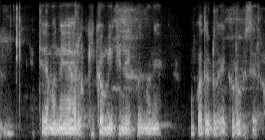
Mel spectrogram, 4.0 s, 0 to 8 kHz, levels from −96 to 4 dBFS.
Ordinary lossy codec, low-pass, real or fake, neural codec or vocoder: Opus, 32 kbps; 7.2 kHz; fake; vocoder, 22.05 kHz, 80 mel bands, HiFi-GAN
